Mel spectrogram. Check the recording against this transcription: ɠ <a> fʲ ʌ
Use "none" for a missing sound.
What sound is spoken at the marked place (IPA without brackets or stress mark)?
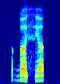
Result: ʌ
